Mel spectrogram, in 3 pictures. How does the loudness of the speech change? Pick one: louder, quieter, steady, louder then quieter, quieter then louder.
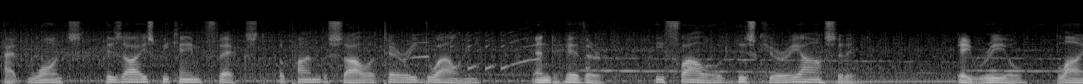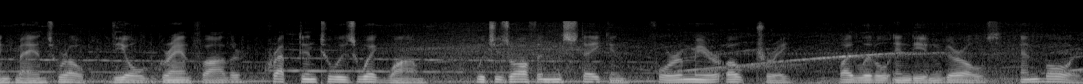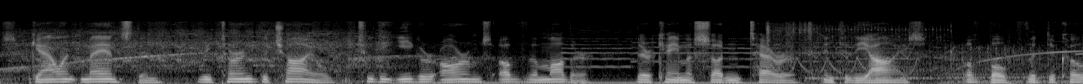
steady.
